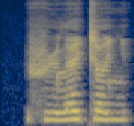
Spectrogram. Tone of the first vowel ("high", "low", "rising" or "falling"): low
